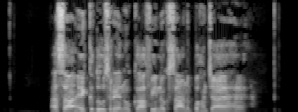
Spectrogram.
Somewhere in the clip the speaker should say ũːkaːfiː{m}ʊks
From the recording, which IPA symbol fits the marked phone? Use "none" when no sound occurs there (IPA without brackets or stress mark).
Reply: n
